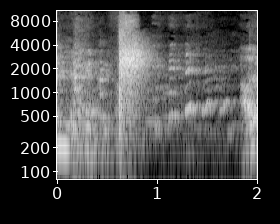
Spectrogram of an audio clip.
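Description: One sharp, loud hand slap about half a second in, with voices talking before and after it.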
